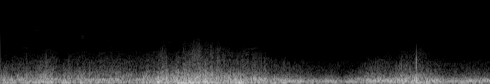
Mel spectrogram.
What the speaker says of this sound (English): The wind is just blowing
